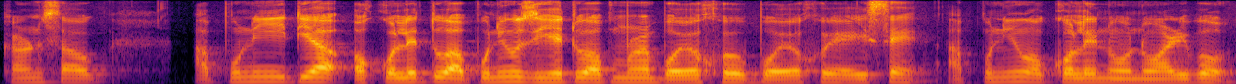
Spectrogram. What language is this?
Assamese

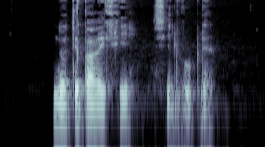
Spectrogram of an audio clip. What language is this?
French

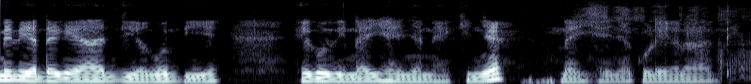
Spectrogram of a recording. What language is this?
Kikuyu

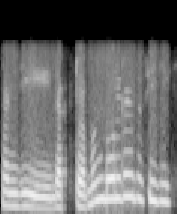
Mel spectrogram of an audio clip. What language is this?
Punjabi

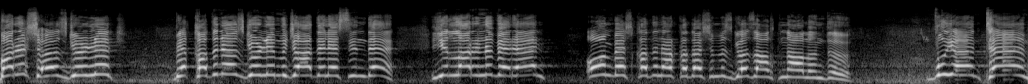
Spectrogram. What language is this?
Turkish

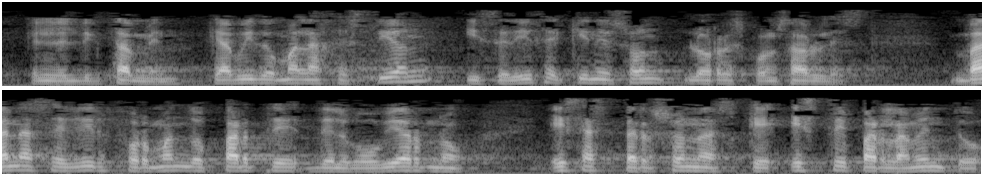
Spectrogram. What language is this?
Spanish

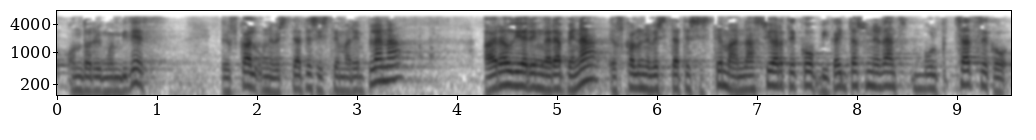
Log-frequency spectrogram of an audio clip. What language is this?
Basque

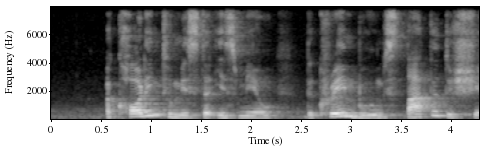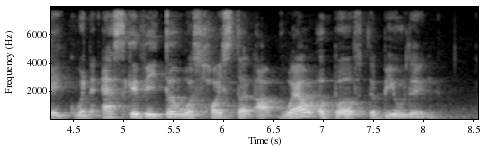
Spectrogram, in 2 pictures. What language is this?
English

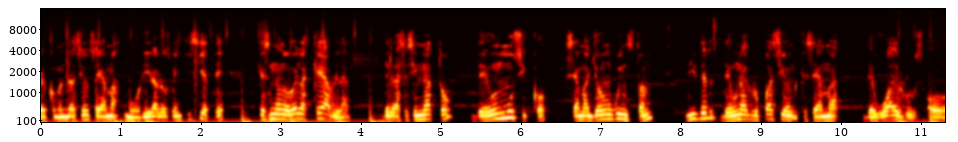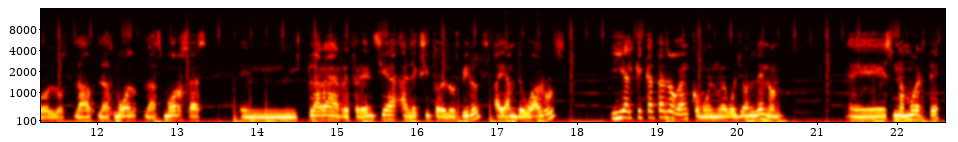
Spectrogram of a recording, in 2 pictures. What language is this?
Spanish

